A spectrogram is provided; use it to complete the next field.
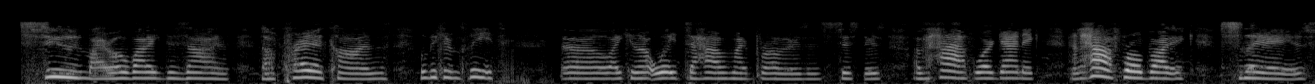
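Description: A female-sounding, put-on character voice rises to a high pitch. It moves at a fairly slow pace. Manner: arrogant, taunting, defiant.

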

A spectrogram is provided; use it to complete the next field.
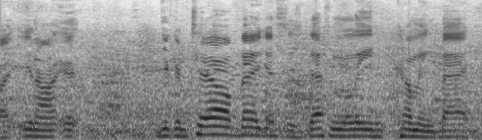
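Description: A man speaks at a fairly slow pace with crowd noise in the background. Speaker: food vlogger filming. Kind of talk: casual vlog chat. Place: bar. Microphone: phone near.

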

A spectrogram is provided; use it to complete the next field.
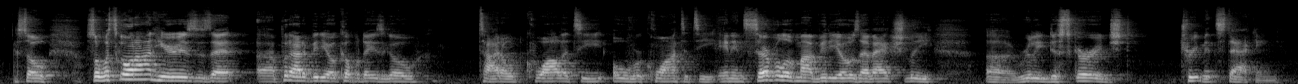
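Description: Recorded with audible room echo, a man talks with ordinary pitch variation. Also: moderate pace. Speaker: respiratory care educator. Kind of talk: casual vlog chat. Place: home room.

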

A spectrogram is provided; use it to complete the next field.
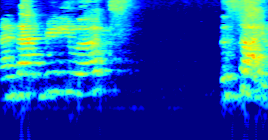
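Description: A woman's high, raised and projected voice with a bright, sharp tone, a fairly slow pace and audible room echo. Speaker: guest. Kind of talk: casual live-stream chat. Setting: video call. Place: home room.

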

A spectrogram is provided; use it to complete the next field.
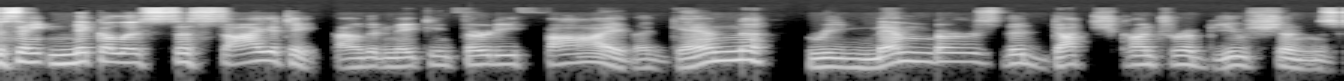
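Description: An American-accented man's fairly high voice, very slow pace, lively intonation and hardly any pauses, over a quiet background. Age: 70s. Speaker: history lecturer. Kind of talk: lecture.

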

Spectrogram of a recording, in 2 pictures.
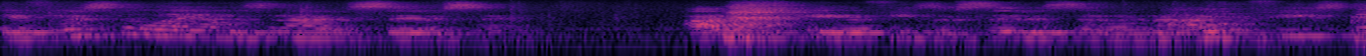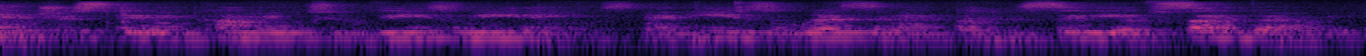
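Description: There is audible room echo and noticeable background noise. A woman speaks with ordinary pitch variation. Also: moderate pace. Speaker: resident giving public comment. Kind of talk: public comment at meeting. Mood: aggrieved, complaining. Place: meeting room. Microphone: camera far.

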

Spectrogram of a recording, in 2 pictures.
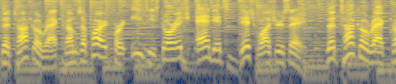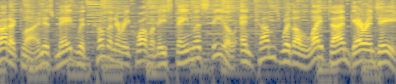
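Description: Over music in the background, a man with a fairly high pitch and an upbeat tone talks at a fairly quick pace with hardly any pauses and very wide pitch swings. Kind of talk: infomercial read.

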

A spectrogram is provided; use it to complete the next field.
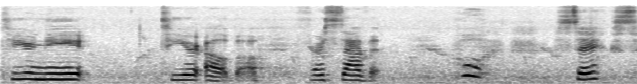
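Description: Over light background noise, a woman speaks very slowly in a high pitch with lively intonation. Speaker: fitness instructor. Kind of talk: workout instruction with counting. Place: garden.

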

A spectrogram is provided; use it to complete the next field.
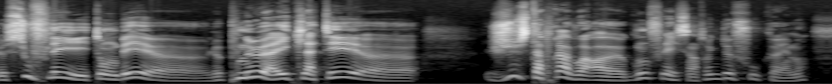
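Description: Against a quiet background, a man speaks at a fairly slow pace with very wide pitch swings. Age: 30s. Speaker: gaming streamer. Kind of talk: live stream commentary. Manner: halting, many fillers and repetitions. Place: home room. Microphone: headset.

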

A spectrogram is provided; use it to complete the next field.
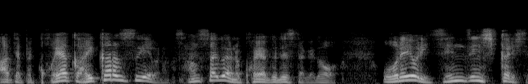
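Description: At a very fast pace, a man at medium pitch shows vocal fry, very wide pitch swings, and big swings in loudness. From Tokyo. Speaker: radio host. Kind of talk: casual chat. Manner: casual.

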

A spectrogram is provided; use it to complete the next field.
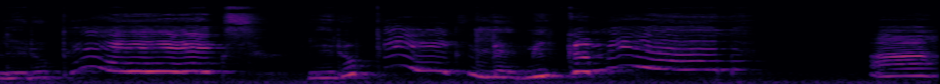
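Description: Put-on character voice, pitched extremely high. It swings very widely in pitch. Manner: sweet, coaxing.

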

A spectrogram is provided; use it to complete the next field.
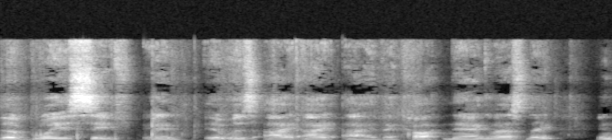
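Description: The speaker is reading. It is plain reading aloud.

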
